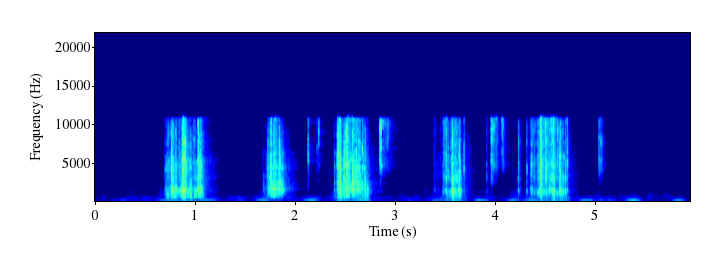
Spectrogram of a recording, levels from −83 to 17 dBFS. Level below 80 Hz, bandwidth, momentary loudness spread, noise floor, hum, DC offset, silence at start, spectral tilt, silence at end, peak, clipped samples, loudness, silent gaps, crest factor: -76 dBFS; 11.5 kHz; 22 LU; -73 dBFS; none; under 0.1%; 0.7 s; 2.5 dB/octave; 0.55 s; -8 dBFS; under 0.1%; -34 LUFS; none; 32 dB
